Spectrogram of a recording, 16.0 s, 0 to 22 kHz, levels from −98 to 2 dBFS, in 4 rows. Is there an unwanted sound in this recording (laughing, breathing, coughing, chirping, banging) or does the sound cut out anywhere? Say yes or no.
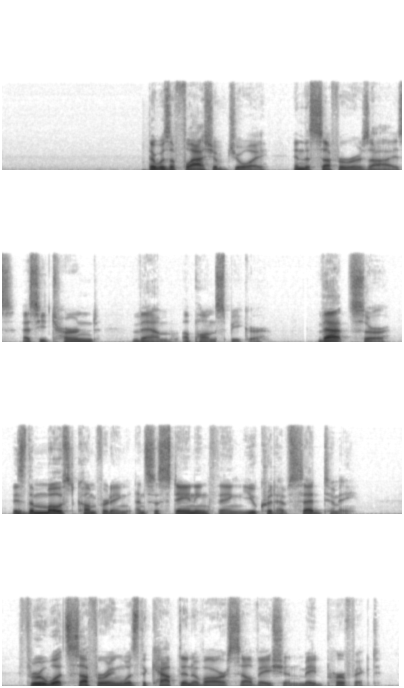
no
